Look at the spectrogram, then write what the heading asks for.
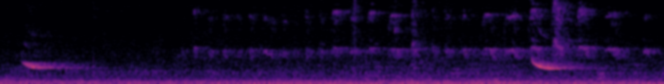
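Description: Two short, clear whistled bird calls, each sliding down in pitch, one at the start and a louder one about five seconds in, over a faint steady high insect whine and quiet forest background.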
